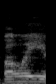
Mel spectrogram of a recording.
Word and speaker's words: Bowie: a cougar with his bowie knife and was depending on where you're from I think is a fake on determines how it's pronounced I heard pronounced bully or Bowie its isn't David Bowie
